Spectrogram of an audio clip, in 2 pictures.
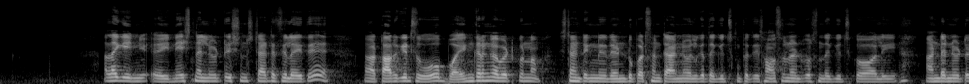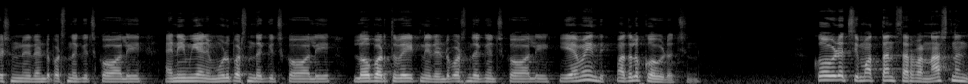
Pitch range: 130-155 Hz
